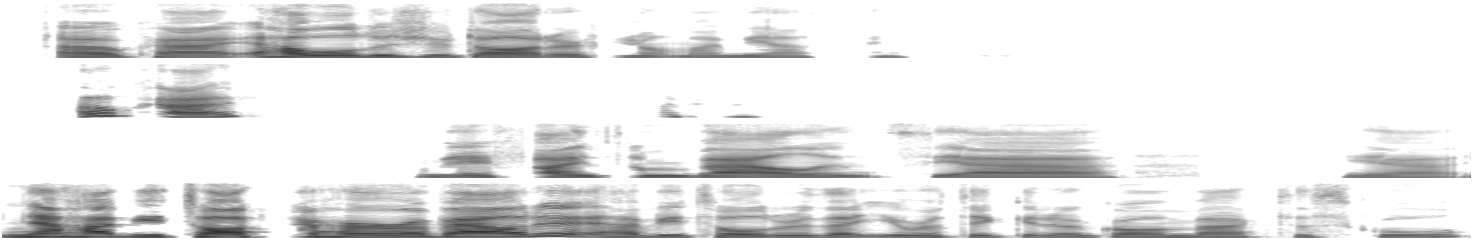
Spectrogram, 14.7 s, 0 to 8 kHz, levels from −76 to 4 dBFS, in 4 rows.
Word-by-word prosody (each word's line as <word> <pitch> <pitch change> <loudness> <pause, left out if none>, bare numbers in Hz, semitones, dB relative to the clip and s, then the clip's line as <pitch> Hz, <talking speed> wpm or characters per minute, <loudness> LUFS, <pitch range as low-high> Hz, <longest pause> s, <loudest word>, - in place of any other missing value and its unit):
Okay 200 -3 -2
how 225 0 +4
old 215 0 +1
is 215 -1 -4
your 220 - -6
daughter, 195 -4 0
if 180 - -9
you 185 - -12
don't 180 - -10
mind 180 - -10
me 175 - -8
asking? 175 - -16 1.6
Okay. 280 - 0 1.0
Okay. 260 -3 -20 2.8
We 230 - -11
may 215 -1 -4
find 195 -3 -2
some 185 -1 -4
balance, 175 0 -1
yeah. 165 -3 -4 0.6
Yeah 170 -3 -11
now, 235 +1 +6
have 235 -1 +5
you 235 - +2
talked 225 -1 +5
to 230 - +1
her 230 +1 +4
about 245 +2 +6
it? 340 -2 +1
Have 220 0 -2
you 220 - -2
told 205 0 -3
her 205 - -4
that 205 0 -4
you 210 - -5
were 210 - -5
thinking 215 +1 -9
of 210 -1 -8
going 205 +1 -5
back 215 +1 -6
to 220 - -13
school? 230 +5 -11
210 Hz, 170 wpm, -22 LUFS, 185-230 Hz, 2.8 s, now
